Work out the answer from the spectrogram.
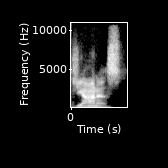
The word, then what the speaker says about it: Giannis: I can't do Giannis? it. That guy's good. For the longest time, I thought his name was pronounced Giannis. No, it's Giannis. For the Giannis.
